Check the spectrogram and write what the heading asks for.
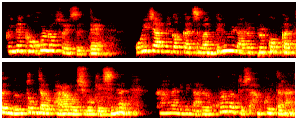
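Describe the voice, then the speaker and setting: Woman pastor, from the far south of Korea, earnest conversational sermon, rhetorical questions, warm mellow tone, distant mic, heavy church echo. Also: medium pitch, a little hiss or hum. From South Korea, Suncheon in Jeolla. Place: church sanctuary. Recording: echoey, distant, dull church recording.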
